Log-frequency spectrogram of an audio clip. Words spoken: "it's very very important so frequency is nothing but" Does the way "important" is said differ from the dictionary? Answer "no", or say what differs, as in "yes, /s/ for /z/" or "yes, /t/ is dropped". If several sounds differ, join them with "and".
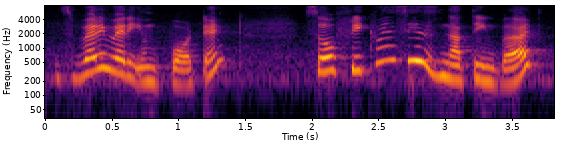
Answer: no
